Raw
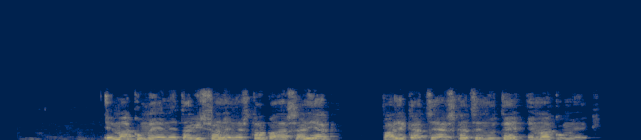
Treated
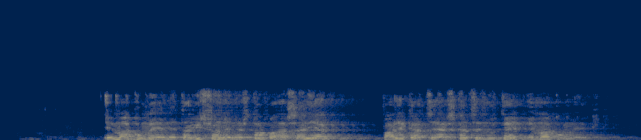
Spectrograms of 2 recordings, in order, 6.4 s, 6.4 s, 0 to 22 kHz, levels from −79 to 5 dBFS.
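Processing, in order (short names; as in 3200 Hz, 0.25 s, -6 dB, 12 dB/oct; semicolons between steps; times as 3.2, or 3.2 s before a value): split-band echo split 440 Hz, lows 0.175 s, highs 0.103 s, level -10.5 dB; crackle 11/s -43 dBFS; gain -5.5 dB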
